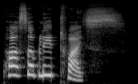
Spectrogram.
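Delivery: teasing Aziraphale voice; playful tease. Acted. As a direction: dangle it with a wink. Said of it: "Crowley grinned broadly".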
